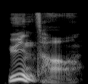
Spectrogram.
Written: 蕴藏

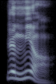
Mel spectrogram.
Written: 任命

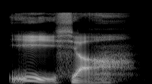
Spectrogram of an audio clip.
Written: 意向

